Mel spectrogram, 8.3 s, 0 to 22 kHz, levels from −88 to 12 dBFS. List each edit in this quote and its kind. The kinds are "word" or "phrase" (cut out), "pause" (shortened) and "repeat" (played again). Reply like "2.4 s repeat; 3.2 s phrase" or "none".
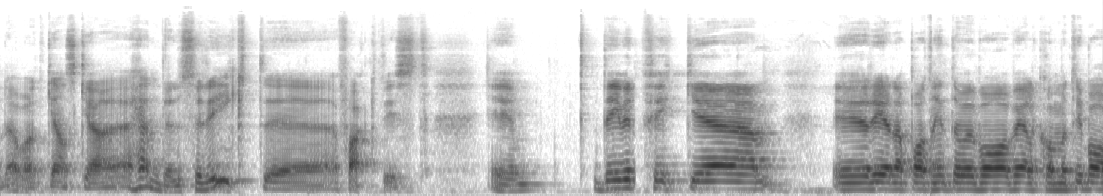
4.8 s word; 7.0 s word

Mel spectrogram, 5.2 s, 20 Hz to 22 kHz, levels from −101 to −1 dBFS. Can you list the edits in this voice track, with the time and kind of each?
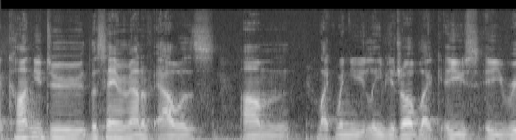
none

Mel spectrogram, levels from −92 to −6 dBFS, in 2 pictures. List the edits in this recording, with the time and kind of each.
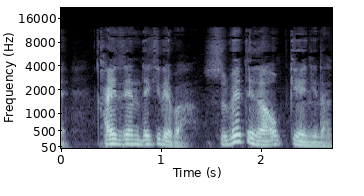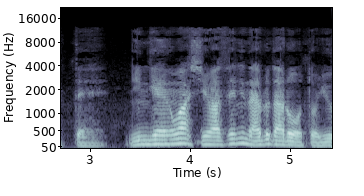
1.4 s pause; 3.3 s pause

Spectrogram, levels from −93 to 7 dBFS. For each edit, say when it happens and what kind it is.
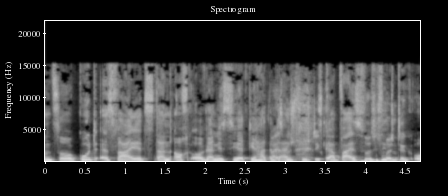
1.8 s word; 2.8 s phrase

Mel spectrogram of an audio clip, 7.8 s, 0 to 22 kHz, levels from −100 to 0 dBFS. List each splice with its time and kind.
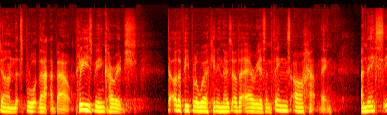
none

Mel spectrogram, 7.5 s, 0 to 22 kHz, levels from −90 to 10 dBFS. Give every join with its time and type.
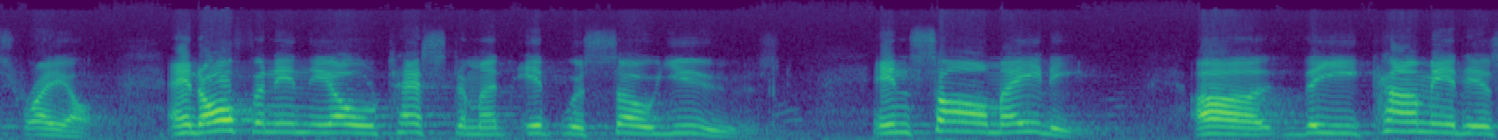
none

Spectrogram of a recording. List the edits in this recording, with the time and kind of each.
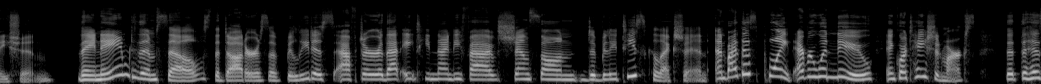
8.8 s pause

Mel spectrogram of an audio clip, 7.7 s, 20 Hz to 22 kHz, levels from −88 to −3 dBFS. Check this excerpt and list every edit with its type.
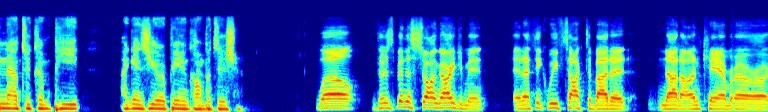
none

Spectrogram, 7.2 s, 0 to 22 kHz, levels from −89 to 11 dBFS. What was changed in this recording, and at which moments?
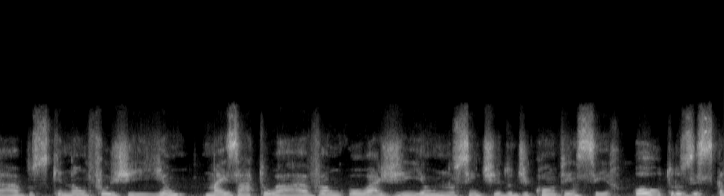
1.9 s pause

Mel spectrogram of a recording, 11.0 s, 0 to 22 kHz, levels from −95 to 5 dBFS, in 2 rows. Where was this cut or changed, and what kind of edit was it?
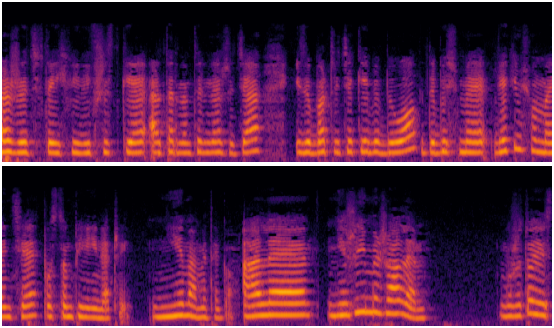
none

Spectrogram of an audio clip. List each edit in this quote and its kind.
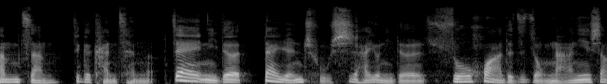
1.6 s pause

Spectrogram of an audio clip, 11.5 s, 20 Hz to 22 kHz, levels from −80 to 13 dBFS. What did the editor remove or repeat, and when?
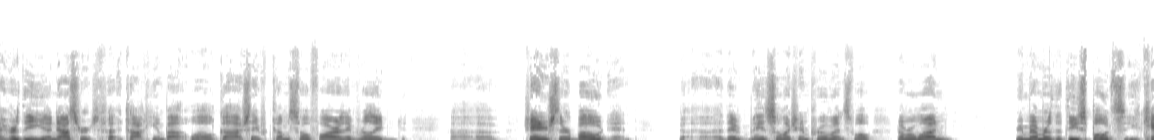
none

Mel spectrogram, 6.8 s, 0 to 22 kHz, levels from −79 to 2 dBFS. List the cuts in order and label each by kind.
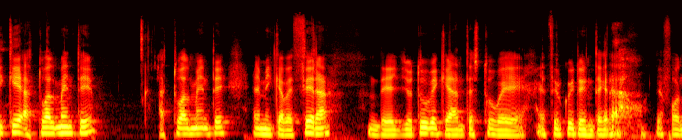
none

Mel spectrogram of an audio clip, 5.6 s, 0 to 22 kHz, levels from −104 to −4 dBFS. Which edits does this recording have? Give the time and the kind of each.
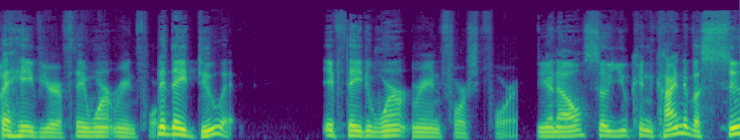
1.2 s word; 3.1 s word; 3.9 s word

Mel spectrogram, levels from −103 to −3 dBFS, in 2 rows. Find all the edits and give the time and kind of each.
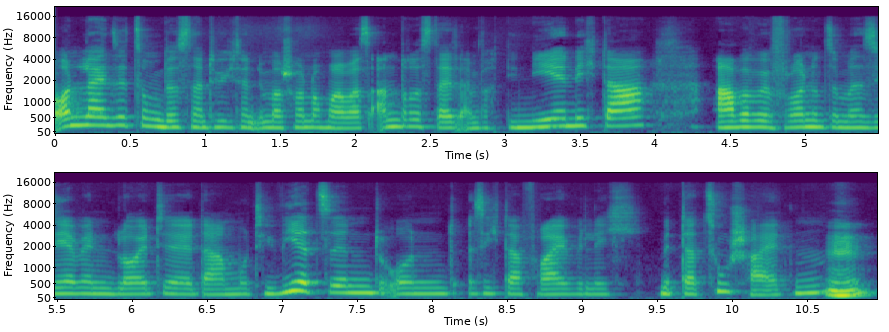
9.5 s pause

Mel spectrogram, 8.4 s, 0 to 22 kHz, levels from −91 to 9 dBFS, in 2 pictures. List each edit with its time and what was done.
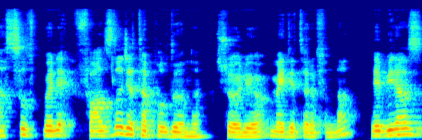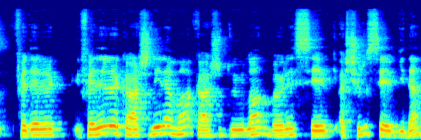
2.1 s pause; 3.6 s pause; 4.3 s word; 6.2 s word

